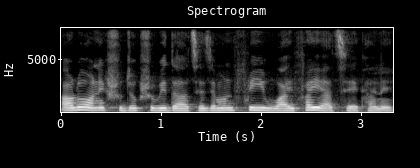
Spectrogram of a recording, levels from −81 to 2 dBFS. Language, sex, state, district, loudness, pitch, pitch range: Bengali, female, West Bengal, Jalpaiguri, -15 LUFS, 210 Hz, 190-220 Hz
